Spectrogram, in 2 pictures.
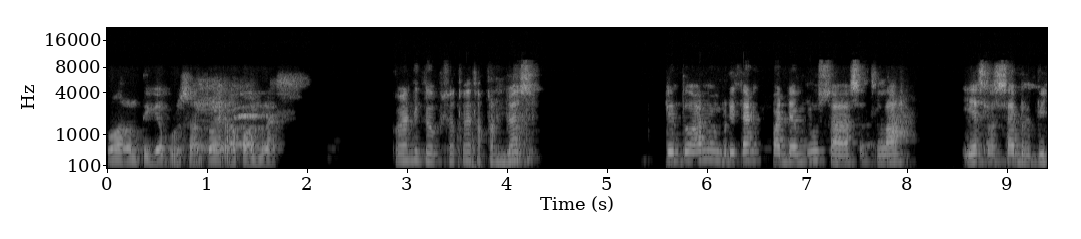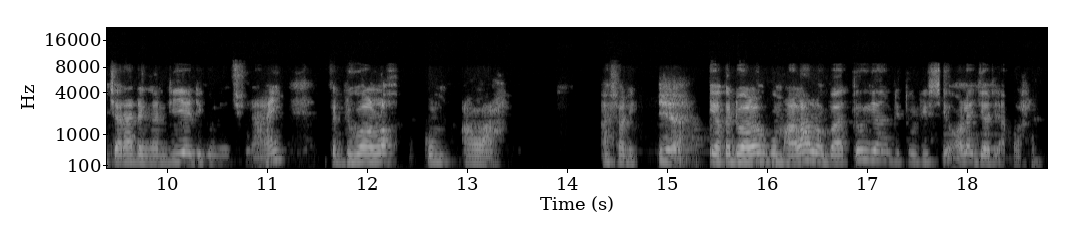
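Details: Adult woman reading aloud; normal speech.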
